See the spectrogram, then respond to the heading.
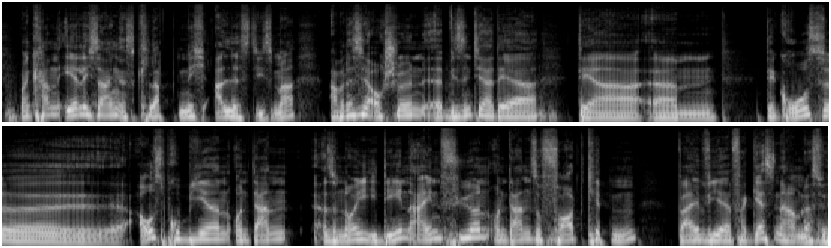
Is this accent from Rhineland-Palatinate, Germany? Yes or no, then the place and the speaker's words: yes; Rhineland-Palatinate, Germany; born there; Ich bin ja geboren im Rheinland, was ja viele gar nicht wissen. Ich habe aber mit Wegzug von aus diesem Land habe ich natürlich alles abgelegt.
